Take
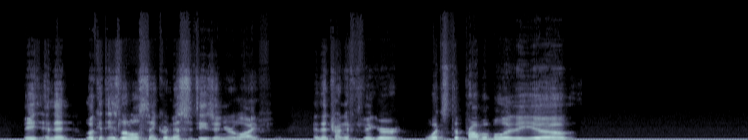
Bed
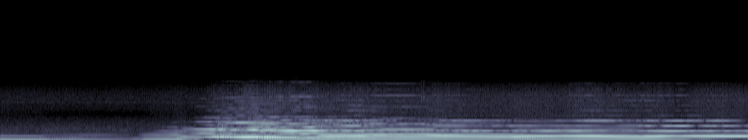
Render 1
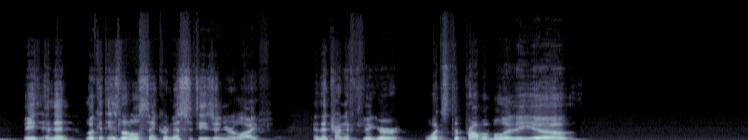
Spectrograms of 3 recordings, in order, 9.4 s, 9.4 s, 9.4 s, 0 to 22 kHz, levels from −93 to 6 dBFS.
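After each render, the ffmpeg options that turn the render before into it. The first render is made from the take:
-af "bandreject=f=50:t=h:w=4,bandreject=f=100:t=h:w=4,bandreject=f=150:t=h:w=4,bandreject=f=200:t=h:w=4"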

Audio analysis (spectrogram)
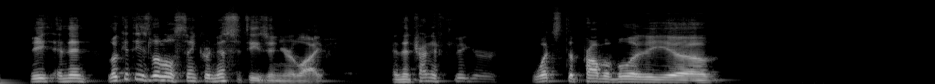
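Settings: -filter_complex "[0:a]asplit=3[s0][s1][s2];[s0]atrim=end=4.78,asetpts=PTS-STARTPTS,afade=t=out:st=4.35:d=0.43:silence=0.0668344[s3];[s1]atrim=start=4.78:end=5.04,asetpts=PTS-STARTPTS,volume=0.0668[s4];[s2]atrim=start=5.04,asetpts=PTS-STARTPTS,afade=t=in:d=0.43:silence=0.0668344[s5];[s3][s4][s5]concat=n=3:v=0:a=1"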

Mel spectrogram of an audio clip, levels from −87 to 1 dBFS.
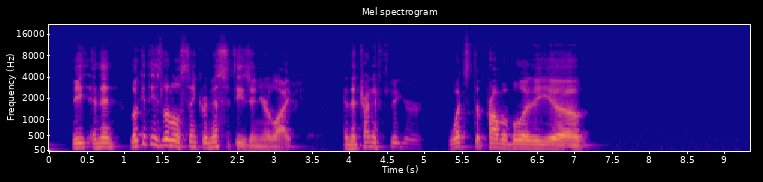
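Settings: -af "volume=0.501"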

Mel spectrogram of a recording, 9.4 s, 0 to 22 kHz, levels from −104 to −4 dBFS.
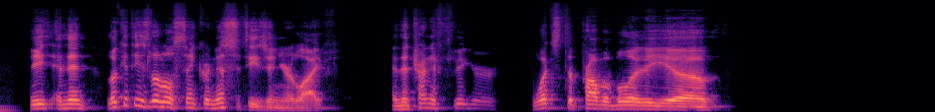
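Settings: -af "agate=range=0.0224:threshold=0.002:ratio=3:detection=peak,lowshelf=f=350:g=-4.5"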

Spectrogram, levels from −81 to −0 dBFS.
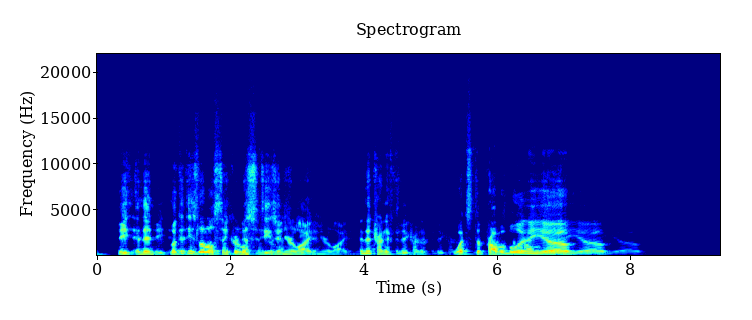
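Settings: -filter_complex "[0:a]asplit=2[s0][s1];[s1]adelay=13,volume=0.631[s2];[s0][s2]amix=inputs=2:normalize=0,asplit=2[s3][s4];[s4]adelay=534,lowpass=f=1500:p=1,volume=0.299,asplit=2[s5][s6];[s6]adelay=534,lowpass=f=1500:p=1,volume=0.17[s7];[s3][s5][s7]amix=inputs=3:normalize=0"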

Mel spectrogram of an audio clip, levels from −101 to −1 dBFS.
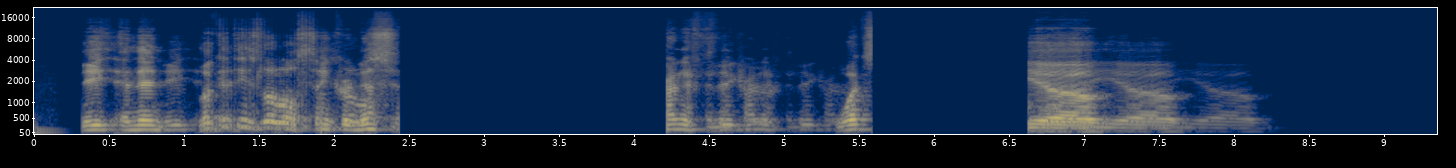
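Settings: -filter_complex "[0:a]asettb=1/sr,asplit=3[s0][s1][s2];[s0]atrim=end=1.074[s3];[s1]atrim=start=1.07:end=1.91,asetpts=PTS-STARTPTS,afade=t=in:d=0.004:c=qsin,afade=t=out:st=0.836:d=0.004:c=qsin,aeval=exprs='val(0)*sin(2*PI*20*n/s)':c=same[s4];[s2]atrim=start=1.906[s5];[s3][s4]acrossfade=d=0.004:c1=hsin:c2=qsin[s6];[s6][s5]acrossfade=d=0.004:c1=qsin:c2=hsin,asplit=5[s7][s8][s9][s10][s11];[s7]atrim=end=2.43,asetpts=PTS-STARTPTS,afade=t=out:st=2.426:d=0.004:c=hsin[s12];[s8]atrim=start=2.43:end=4.21,asetpts=PTS-STARTPTS,volume=0[s13];[s9]atrim=start=4.21:end=5.58,asetpts=PTS-STARTPTS,afade=t=in:d=0.004:c=hsin,afade=t=out:st=1.366:d=0.004:c=hsin[s14];[s10]atrim=start=5.58:end=6.62,asetpts=PTS-STARTPTS,volume=0[s15];[s11]atrim=start=6.62,asetpts=PTS-STARTPTS,afade=t=in:d=0.004:c=hsin[s16];[s12][s13][s14][s15][s16]concat=n=5:v=0:a=1"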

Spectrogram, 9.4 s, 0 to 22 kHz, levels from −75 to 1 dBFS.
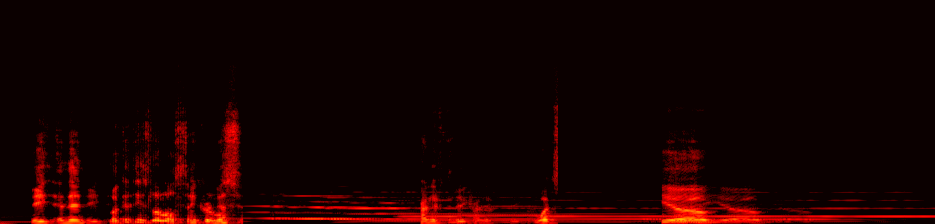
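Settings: -filter_complex "[1:a]volume=0.0841[s0];[0:a][s0]amix=inputs=2:normalize=0"

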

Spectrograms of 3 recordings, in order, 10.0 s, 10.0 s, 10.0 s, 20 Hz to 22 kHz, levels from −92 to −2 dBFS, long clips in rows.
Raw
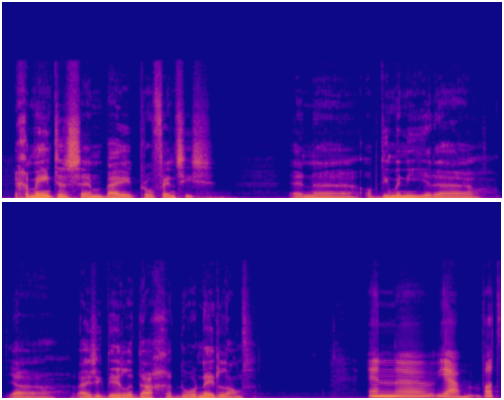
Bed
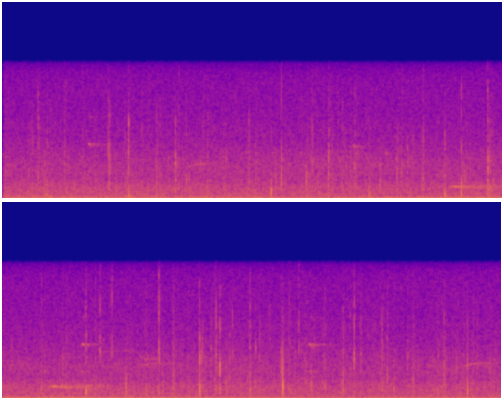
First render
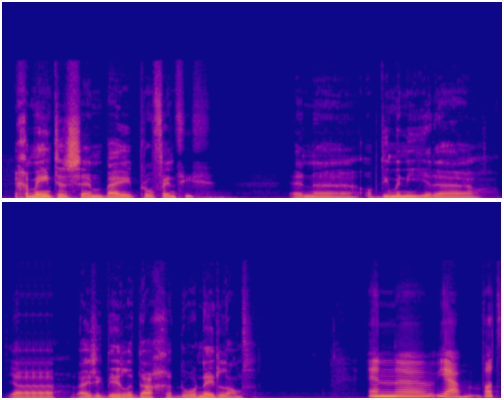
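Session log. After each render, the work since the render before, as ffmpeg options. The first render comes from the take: -filter_complex "[0:a]asettb=1/sr,asplit=3[s0][s1][s2];[s0]atrim=end=1.714[s3];[s1]atrim=start=1.71:end=2.94,asetpts=PTS-STARTPTS,afade=t=in:d=0.004:c=qsin,afade=t=out:st=1.226:d=0.004:c=qsin,asuperstop=centerf=4500:order=4:qfactor=0.73[s4];[s2]atrim=start=2.936[s5];[s3][s4]acrossfade=d=0.004:c1=hsin:c2=qsin[s6];[s6][s5]acrossfade=d=0.004:c1=qsin:c2=hsin,asplit=6[s7][s8][s9][s10][s11][s12];[s7]atrim=end=5.232[s13];[s8]atrim=start=5.158:end=5.232[s14];[s9]atrim=start=5.158:end=5.232[s15];[s10]atrim=start=5.158:end=5.232[s16];[s11]atrim=start=5.158:end=5.232[s17];[s12]atrim=start=5.508[s18];[s13][s14]acrossfade=d=0.004:c1=hsin:c2=hsin[s19];[s19][s15]acrossfade=d=0.004:c1=hsin:c2=hsin[s20];[s20][s16]acrossfade=d=0.004:c1=hsin:c2=hsin[s21];[s21][s17]acrossfade=d=0.004:c1=hsin:c2=hsin[s22];[s22][s18]acrossfade=d=0.004:c1=hsin:c2=hsin"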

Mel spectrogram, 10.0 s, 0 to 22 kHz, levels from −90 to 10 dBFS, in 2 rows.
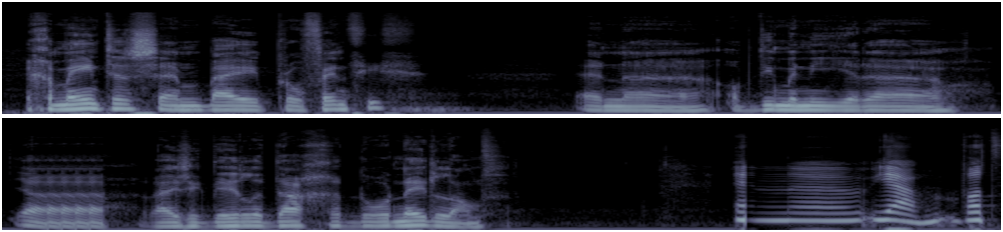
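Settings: -filter_complex "[0:a]asplit=2[s0][s1];[s0]atrim=end=8.72,asetpts=PTS-STARTPTS,afade=t=out:st=8.716:d=0.004:c=hsin[s2];[s1]atrim=start=8.72,asetpts=PTS-STARTPTS,afade=t=in:d=0.93[s3];[s2][s3]concat=n=2:v=0:a=1"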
